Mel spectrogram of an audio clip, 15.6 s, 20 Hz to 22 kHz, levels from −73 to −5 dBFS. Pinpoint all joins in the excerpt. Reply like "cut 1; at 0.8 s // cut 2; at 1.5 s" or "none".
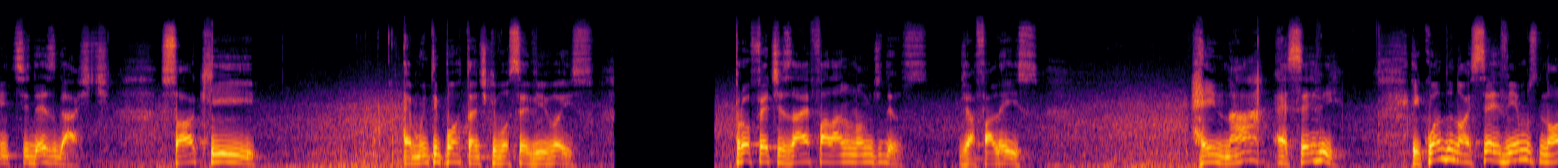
cut 1; at 11.8 s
